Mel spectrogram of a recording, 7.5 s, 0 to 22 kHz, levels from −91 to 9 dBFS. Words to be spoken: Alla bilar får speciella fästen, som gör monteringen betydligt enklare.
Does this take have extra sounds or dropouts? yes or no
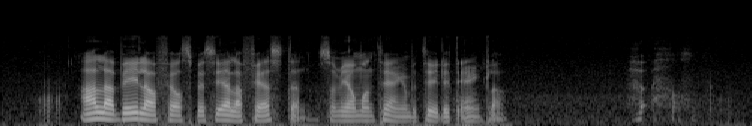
yes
